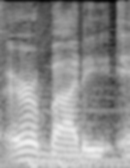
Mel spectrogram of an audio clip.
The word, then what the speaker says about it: Errbody: So getting into Lil Baby's singles for his newest album, he dropped a track called, okay, I was about to say Everybody, but it's spelled like Errbody, so he dropped a track called Errbody and On Me.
